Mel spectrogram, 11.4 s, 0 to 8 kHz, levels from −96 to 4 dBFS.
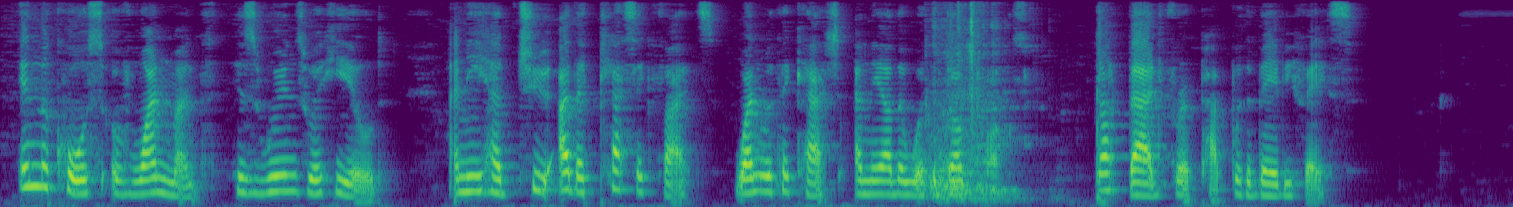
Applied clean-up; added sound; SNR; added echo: classical method log-MMSE.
